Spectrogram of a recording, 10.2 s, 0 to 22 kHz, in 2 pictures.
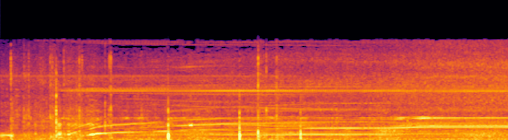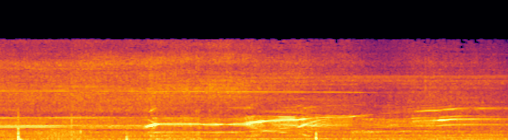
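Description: Electric motor and propeller of an FMS P-47 Razorback RC warbird, run on a six-cell LiPo pack, whining up in pitch as the throttle opens for the takeoff roll. It then holds a steady whine whose pitch shifts about seven to eight seconds in as the plane runs past. A few sharp clicks are heard along the way.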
